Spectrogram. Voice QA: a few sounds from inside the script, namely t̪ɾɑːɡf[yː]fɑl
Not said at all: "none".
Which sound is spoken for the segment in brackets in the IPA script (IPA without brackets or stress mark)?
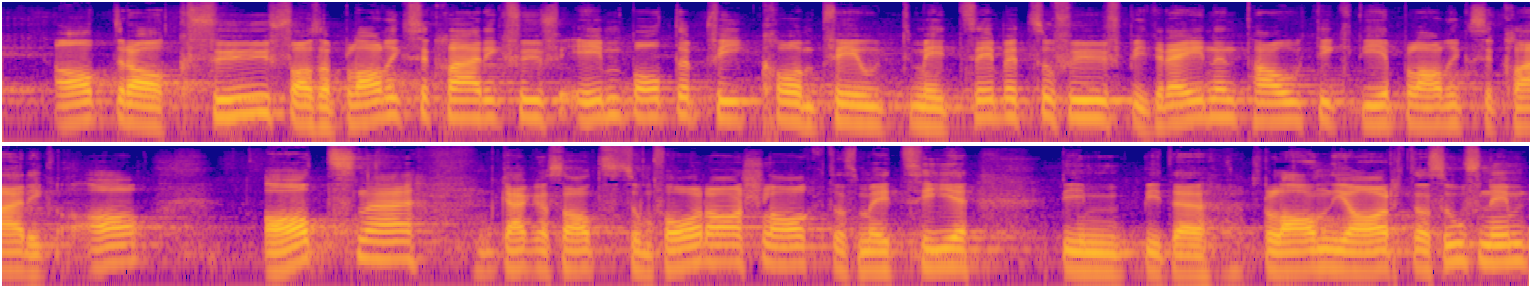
yː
